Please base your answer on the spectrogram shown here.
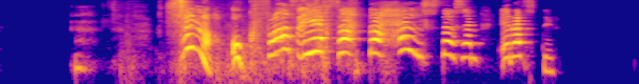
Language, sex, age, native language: Icelandic, male, 12, Icelandic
